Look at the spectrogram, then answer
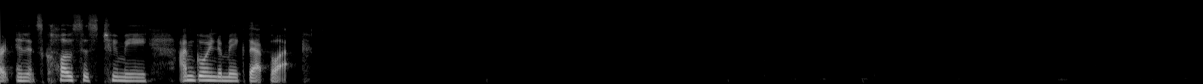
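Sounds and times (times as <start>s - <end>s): pencil scratching on paper: 6.6s - 12.0s.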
